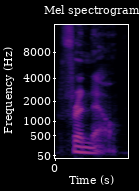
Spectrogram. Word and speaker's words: Fresnel: that in the US, you don't say the S, you say it Fresnel, accent on the Nell.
